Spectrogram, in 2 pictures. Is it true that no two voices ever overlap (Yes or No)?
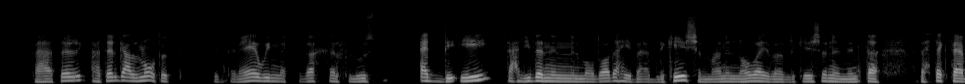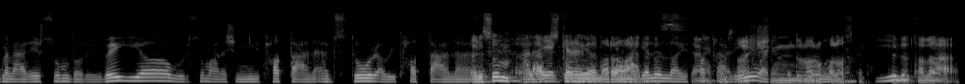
No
